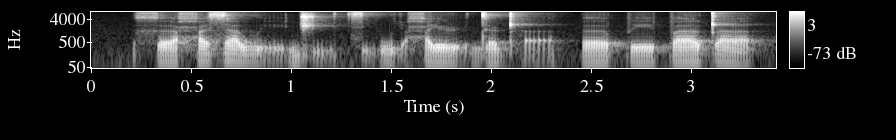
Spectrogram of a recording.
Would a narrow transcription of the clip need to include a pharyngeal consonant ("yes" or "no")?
yes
